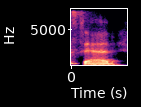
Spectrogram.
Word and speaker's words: said: I just need to remember in the word said, it's an AI that spells that eh, or that AI is pronounced eh, if I'm decoding it.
